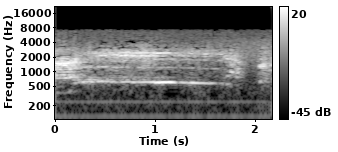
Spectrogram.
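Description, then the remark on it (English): A single long, drawn-out yell carries from far off at the bottom of a hill toward morning, holding one wavering pitch for nearly two seconds before trailing away, with a faint steady hum beneath it. “Once toward morning, he heard a yell from the bottom of the hill.”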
